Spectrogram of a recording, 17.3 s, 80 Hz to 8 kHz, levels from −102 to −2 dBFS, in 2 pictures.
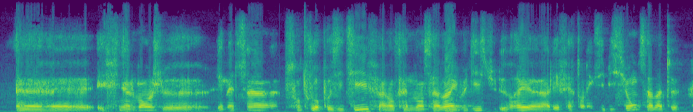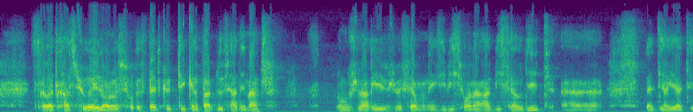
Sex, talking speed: male, 185 wpm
